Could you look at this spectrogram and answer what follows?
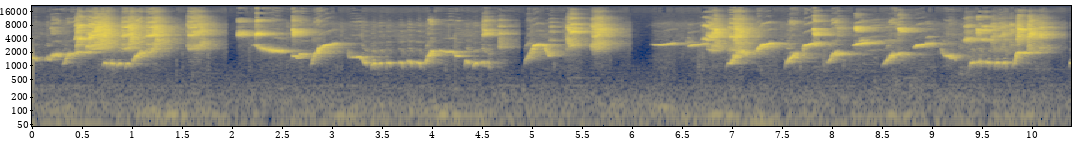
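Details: Rich song of a white-rumped shama from Medan, alternating loud rasping high chatter with clear whistled notes that rise and step down, phrases repeated in fast rhythmic runs, with little background noise.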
